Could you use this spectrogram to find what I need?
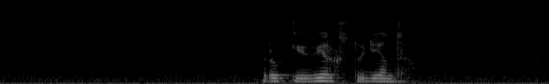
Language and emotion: Russian, neutral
